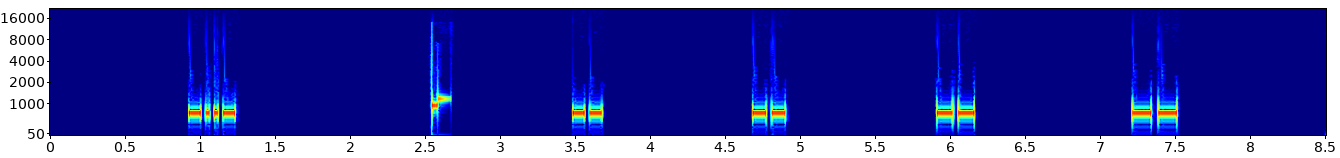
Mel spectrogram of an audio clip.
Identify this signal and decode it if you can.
Morse code, heard as a keyed tone, about 38 wpm, spaced as for 8 wpm, 700 Hz. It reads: X MMMM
